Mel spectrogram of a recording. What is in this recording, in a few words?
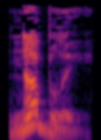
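"nubbly", British English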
